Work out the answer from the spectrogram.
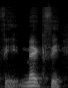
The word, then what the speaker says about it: McAfee: It's McAfee. But the C comes before the A. Anyways, we have an official tweet from John McAfee.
